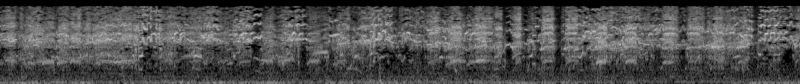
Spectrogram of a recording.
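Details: Feeding flock of wild rainbow lorikeets at a nectar dish produces an unbroken wall of shrill, scratchy squealing, dense and steady throughout.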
